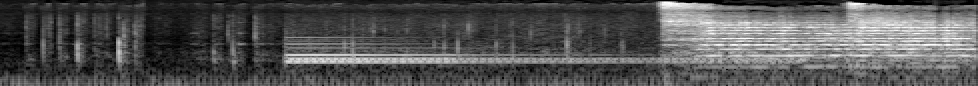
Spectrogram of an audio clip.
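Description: Faint scattered footsteps on a hard floor, then about two seconds in a single held note sounds, and about four seconds in a brass band comes in loudly with a sustained chord.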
